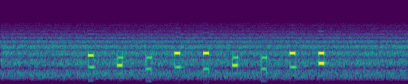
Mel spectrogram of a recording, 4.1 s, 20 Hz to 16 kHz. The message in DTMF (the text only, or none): 57163716#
